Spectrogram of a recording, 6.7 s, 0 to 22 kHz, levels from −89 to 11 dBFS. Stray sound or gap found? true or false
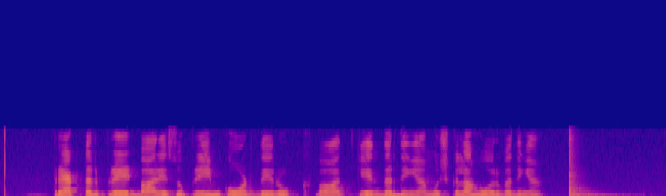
true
